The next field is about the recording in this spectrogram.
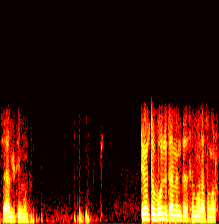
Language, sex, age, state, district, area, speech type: Marathi, male, 18-30, Maharashtra, Nanded, rural, conversation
